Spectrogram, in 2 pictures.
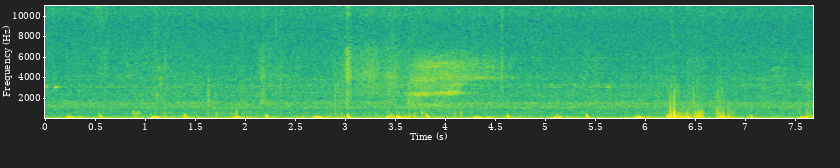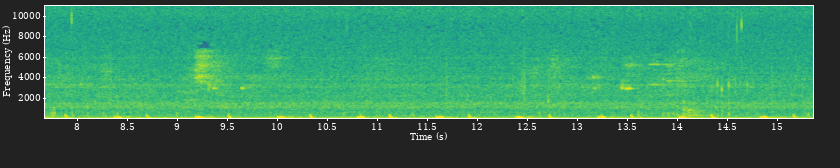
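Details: Heartbeat in a long recording: steady low thumps at about 74 beats per minute over constant low hum, with brief rustling noises.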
